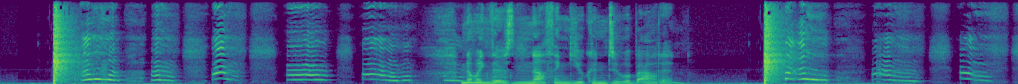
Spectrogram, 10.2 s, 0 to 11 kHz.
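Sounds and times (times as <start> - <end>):
whip lashing against skin: 0.6 - 1.2, 7.6 - 8.2
short high pained cries and whimpers: 0.7 - 4.6, 7.2 - 10.1
speech: 4.6 - 7.0.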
